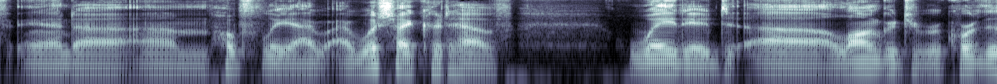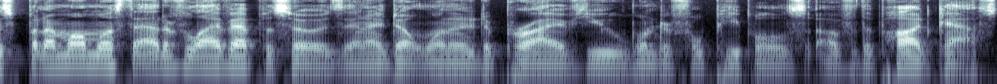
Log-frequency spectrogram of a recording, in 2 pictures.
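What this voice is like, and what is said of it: Slightly off, congested voice. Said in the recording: “my voice sounds a little bit funny, it's probably because I'm at the tail end of a sinus infection”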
